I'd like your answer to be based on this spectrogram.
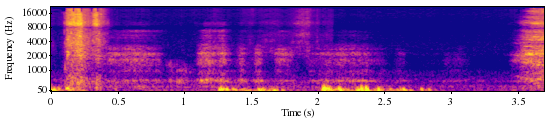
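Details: Short forceful nasal snorts and sniffs in quick bursts in a quiet room, during an allergy sneeze attack from suspected pollen allergy after moving to a new city, with itchy nose and eyes.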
